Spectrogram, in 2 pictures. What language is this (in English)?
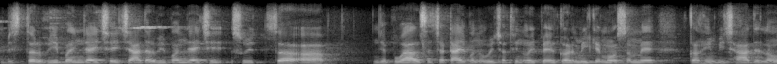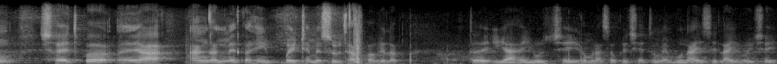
Maithili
